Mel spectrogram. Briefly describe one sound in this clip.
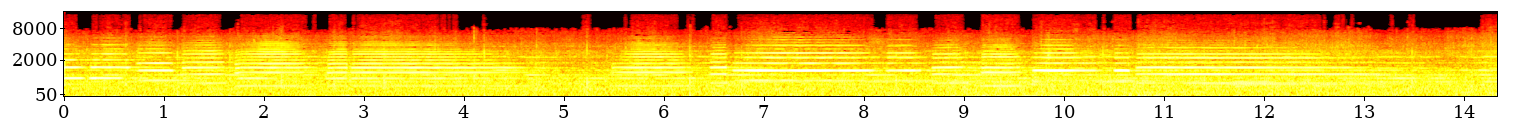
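A trumpet plays a slow, solemn tune outdoors.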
